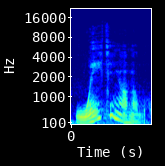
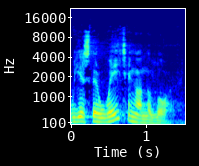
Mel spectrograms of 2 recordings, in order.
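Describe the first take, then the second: First: "Waiting on the Lord" whispered softly; reverent whisper. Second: Said in the usual way. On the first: Shown as a demonstration. Preacher echoing the phrase to the congregation, whispered. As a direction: breathe it out in a hush.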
